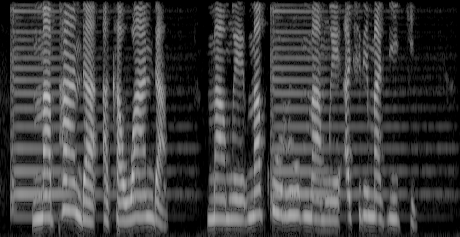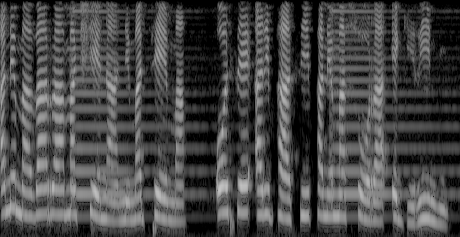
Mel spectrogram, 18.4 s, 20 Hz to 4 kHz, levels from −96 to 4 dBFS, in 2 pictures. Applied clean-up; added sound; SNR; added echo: none; Bowed string instrument; 16 dB; none.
